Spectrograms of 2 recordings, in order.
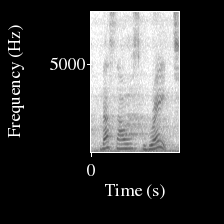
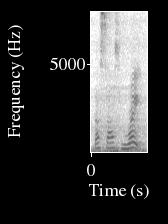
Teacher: hãy nhấn vào cái tính từ ở trong câu trả lời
